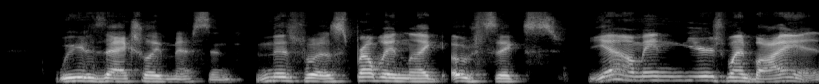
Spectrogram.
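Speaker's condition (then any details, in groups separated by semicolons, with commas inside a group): Friedreich's ataxia; managed with cannabis for neuropathic pain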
